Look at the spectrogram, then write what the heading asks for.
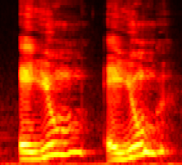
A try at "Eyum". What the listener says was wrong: Avec un M à la fin.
